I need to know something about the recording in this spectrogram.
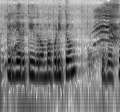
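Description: A high-pitched voice uttering a run of short syllables at a fairly level pitch, with no clear words.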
